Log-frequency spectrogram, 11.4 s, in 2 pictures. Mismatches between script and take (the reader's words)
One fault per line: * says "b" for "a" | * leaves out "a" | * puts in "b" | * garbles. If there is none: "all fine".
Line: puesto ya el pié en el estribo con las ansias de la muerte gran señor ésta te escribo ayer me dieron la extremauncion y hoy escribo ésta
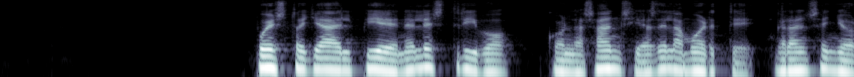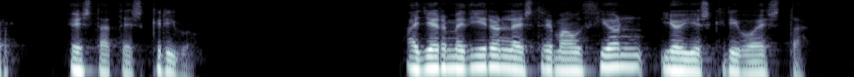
all fine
